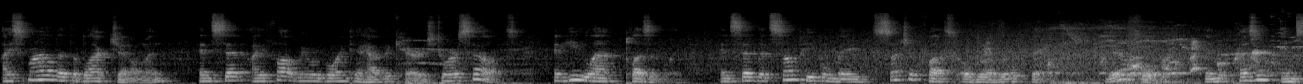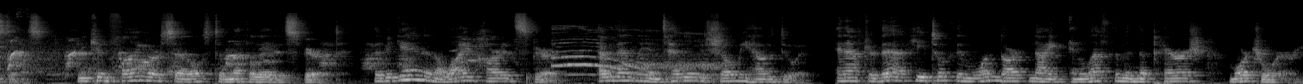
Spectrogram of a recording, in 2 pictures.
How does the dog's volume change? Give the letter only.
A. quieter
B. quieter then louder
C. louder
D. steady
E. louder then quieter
A.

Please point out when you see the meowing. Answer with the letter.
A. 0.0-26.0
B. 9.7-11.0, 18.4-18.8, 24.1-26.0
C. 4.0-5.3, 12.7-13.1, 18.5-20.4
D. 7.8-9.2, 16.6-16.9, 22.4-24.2
C.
